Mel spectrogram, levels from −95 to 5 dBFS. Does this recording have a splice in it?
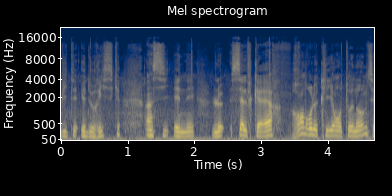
yes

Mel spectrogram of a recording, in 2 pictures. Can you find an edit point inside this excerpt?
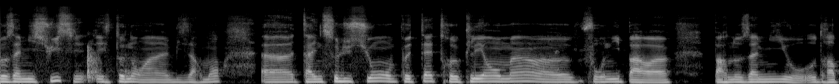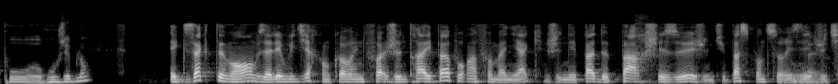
no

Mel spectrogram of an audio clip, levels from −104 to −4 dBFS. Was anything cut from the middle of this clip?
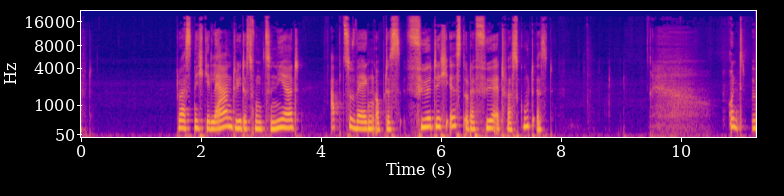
no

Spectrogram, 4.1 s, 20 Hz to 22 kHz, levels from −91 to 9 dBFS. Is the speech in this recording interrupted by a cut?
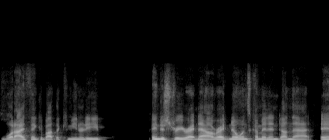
no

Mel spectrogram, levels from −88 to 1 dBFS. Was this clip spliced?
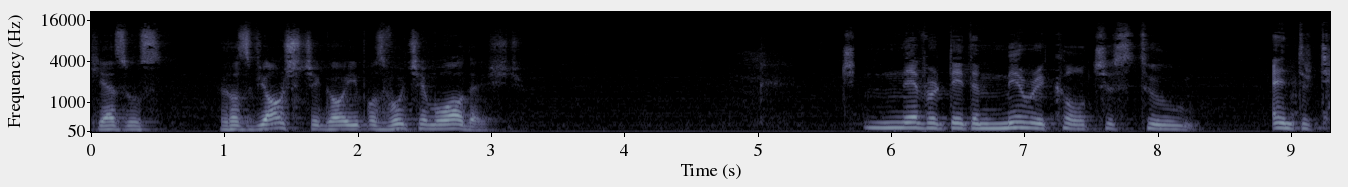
yes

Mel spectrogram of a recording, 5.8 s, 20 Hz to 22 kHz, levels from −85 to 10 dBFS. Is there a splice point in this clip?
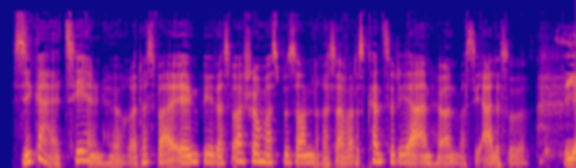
no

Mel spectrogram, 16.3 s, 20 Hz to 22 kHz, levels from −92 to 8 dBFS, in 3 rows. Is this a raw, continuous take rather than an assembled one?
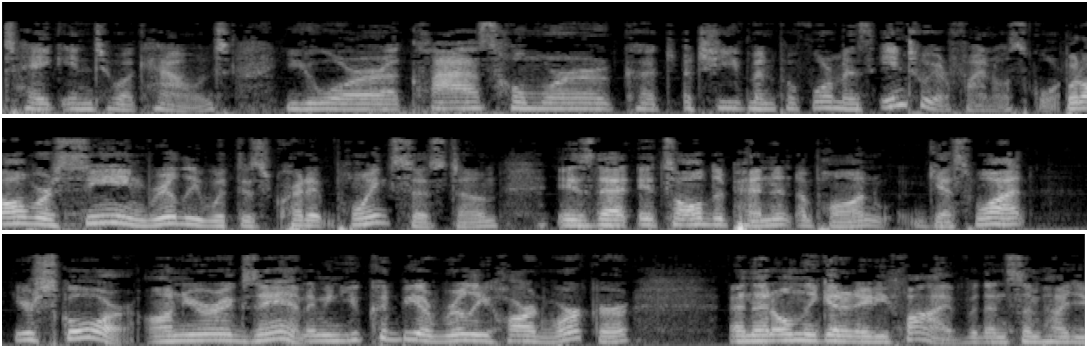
no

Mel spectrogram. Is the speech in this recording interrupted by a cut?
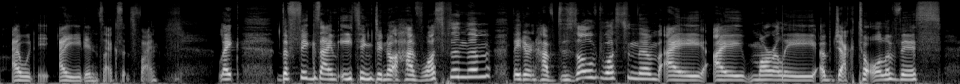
yes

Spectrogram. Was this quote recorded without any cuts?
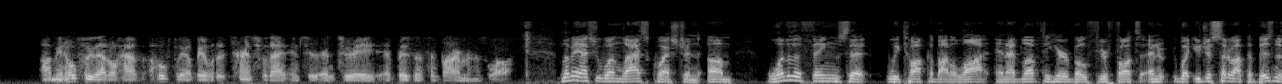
yes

